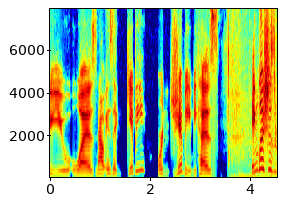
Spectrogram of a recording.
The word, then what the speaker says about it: Gibby: hi no argument here it's Gibby not Jimmy if you pronounce his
